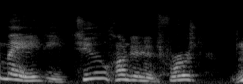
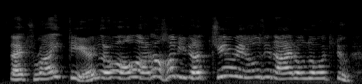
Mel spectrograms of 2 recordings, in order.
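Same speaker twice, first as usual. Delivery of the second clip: high, whiny henpecked husband on the phone; whiny timid husband; 9 semitones higher, 4 dB louder than usual. Retold or imitated. A timid husband calling his wife from the cereal aisle, high and whiny. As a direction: whimper it to your wife like you're helpless.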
